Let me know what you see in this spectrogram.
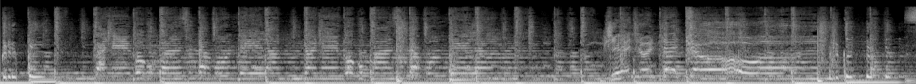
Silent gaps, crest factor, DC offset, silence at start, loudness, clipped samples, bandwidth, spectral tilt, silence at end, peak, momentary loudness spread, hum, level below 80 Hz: none; 12 dB; under 0.1%; 0 s; -14 LUFS; under 0.1%; 15.5 kHz; -5 dB/octave; 0 s; 0 dBFS; 4 LU; none; -14 dBFS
